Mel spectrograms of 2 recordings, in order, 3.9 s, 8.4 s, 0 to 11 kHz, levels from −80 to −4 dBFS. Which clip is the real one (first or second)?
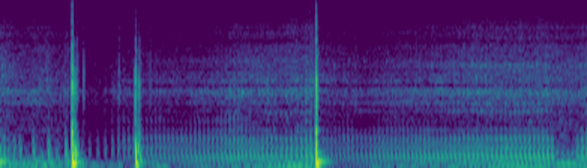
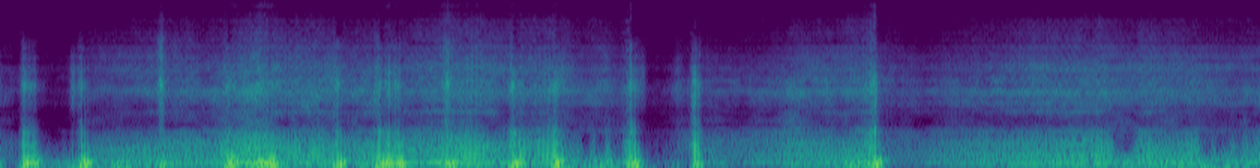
first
